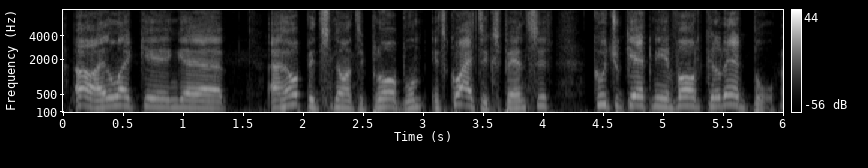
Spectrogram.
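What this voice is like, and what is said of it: Put-on Norwegian accent. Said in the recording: “That's a great accent ... If you are Norwegian, you're almost definitely offended by this”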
